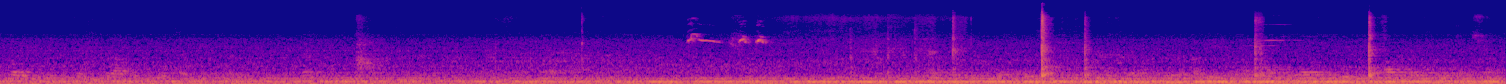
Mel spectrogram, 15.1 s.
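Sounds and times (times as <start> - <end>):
steady low hum: 0.0 - 15.0
bird chirps: 6.8 - 7.8.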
